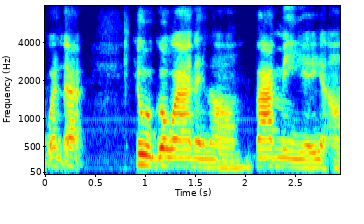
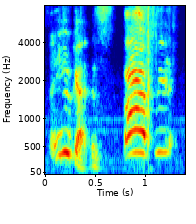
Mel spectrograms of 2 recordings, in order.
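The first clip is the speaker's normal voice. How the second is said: laughing protest; 8 dB louder than usual. Real, not acted. Laughing at the teddy bear joke.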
